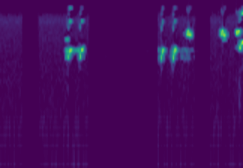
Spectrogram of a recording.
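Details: European goldfinch in the Moroccan Sebtaoui singing style, taken from an old cassette recording: short paired high chirps separated by pauses, then a few clipped twittering notes.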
